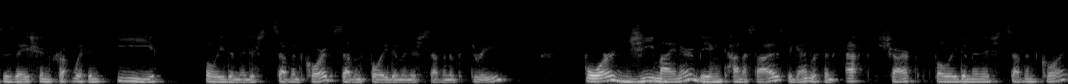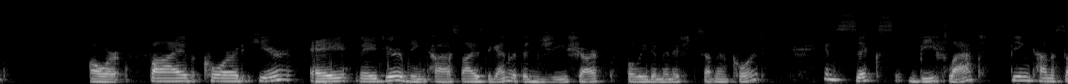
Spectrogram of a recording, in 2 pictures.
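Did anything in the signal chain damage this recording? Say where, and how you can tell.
Yes, repeated packet loss (robotic sound) at the network stage, 13.51 to 15.31 s: many short holes up to 43 ms, patched by extending prior sound, showing as choppy, stuttering blocks on a spectrogram.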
